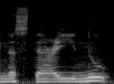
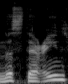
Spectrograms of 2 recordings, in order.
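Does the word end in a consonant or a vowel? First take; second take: vowel; consonant. First: The word ends with a short u vowel. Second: The word ends on the consonant n. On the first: The full verb ending is pronounced without a pause. "with a dhamma on the end if you pronounce the, the entire verb" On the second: The reciter is pausing at the end of the verse. "we stop with the sukun in recitation"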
